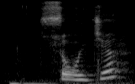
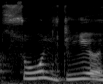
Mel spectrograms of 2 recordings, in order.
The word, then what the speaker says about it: soldier: आप सोल्डियर नहीं बोलेंगे, सोल्जर, जे का साउंड आएगा, SOLDIER, सोल्जर, सोल्जर नहीं होगा।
